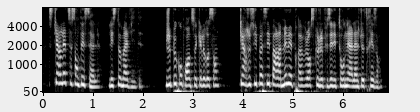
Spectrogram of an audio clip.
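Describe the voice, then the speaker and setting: Woman telling an animated story, high bright voice, storybook style. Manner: first-person storyteller voicing all characters. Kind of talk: scripted story narration with character voices.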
